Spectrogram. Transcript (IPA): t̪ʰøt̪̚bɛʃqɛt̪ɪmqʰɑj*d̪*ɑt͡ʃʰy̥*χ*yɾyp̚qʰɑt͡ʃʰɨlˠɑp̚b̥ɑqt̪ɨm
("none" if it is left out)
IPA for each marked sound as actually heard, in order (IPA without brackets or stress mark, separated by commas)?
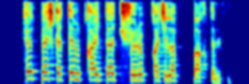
t̪, ʃ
